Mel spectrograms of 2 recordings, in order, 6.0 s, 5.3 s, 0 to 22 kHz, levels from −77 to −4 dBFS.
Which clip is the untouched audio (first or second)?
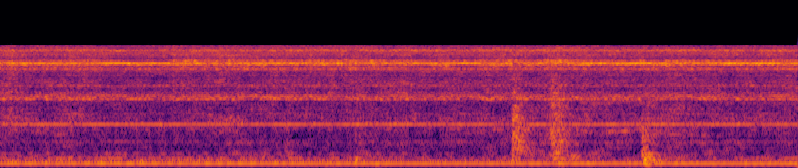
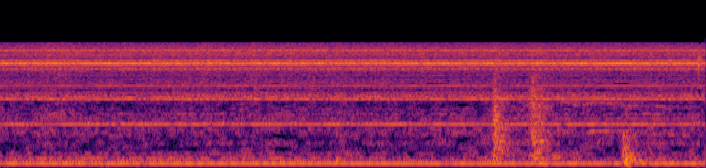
second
